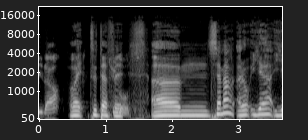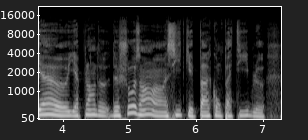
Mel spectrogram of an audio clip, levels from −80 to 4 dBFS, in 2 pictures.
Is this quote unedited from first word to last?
yes; 0 cuts

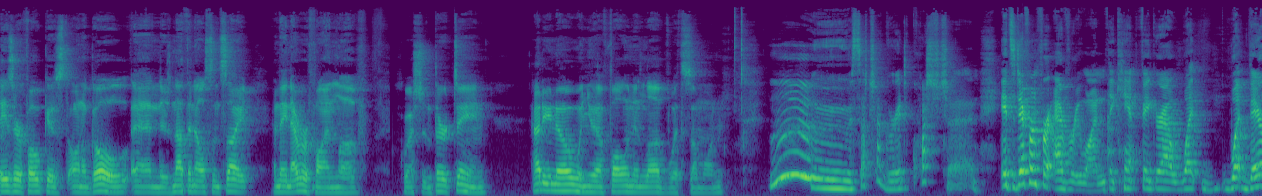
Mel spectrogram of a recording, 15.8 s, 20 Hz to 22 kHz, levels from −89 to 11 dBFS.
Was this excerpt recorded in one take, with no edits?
no; 2 cuts; at 4.9 s, 13.8 s

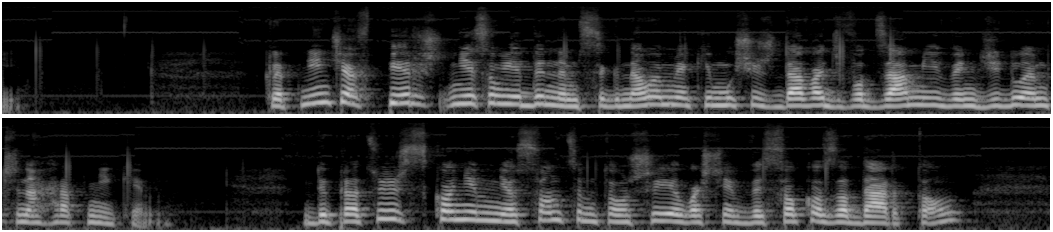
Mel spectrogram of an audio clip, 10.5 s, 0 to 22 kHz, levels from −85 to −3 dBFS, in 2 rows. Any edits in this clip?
no; 0 cuts

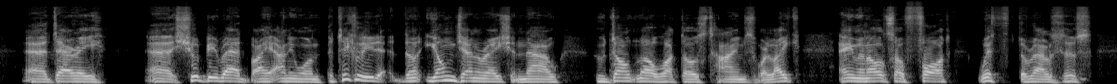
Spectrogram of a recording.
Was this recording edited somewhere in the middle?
no; 0 cuts

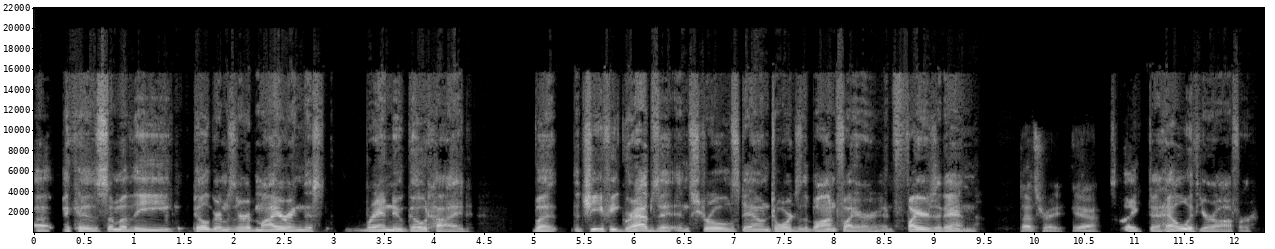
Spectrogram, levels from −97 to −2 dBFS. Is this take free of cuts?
yes; 0 cuts

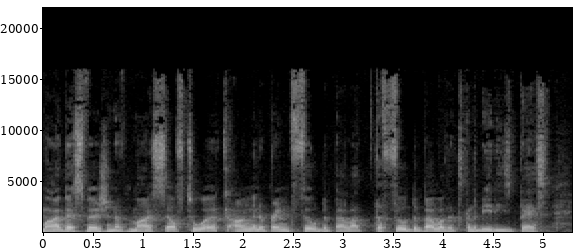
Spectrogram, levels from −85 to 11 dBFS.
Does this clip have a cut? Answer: yes; 1 cut; at 3.3 s

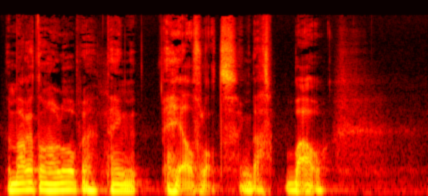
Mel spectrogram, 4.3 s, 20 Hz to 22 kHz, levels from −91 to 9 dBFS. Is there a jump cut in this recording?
yes; 1 cut; at 2.7 s

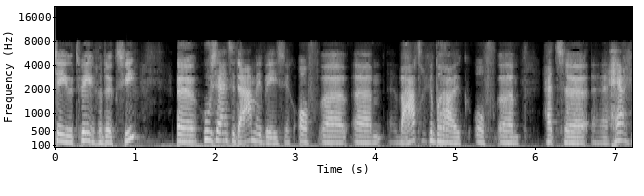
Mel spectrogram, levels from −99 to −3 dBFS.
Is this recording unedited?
yes; 0 cuts

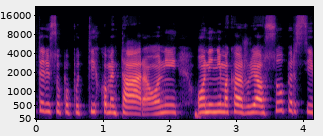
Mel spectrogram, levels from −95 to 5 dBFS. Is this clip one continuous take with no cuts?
yes; 0 cuts

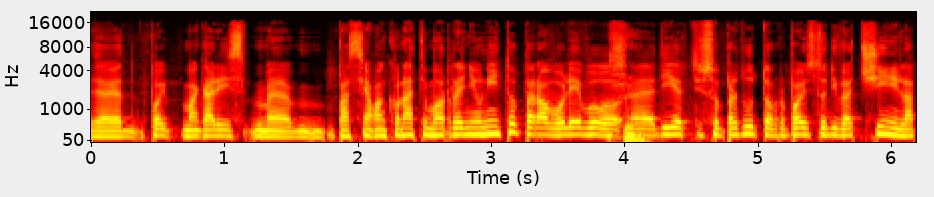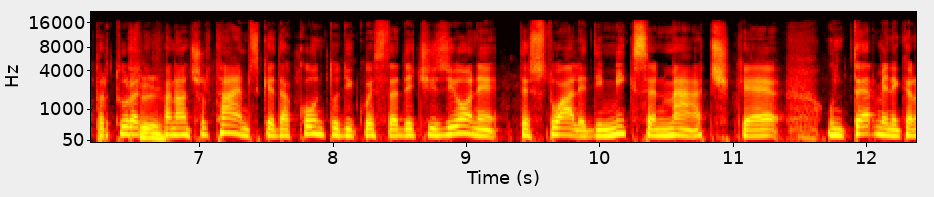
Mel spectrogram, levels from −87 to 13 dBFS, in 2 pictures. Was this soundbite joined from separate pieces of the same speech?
no; 0 cuts

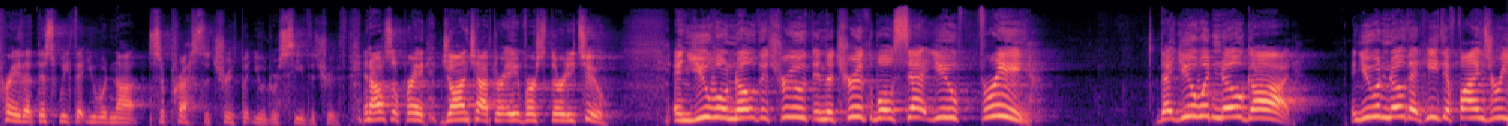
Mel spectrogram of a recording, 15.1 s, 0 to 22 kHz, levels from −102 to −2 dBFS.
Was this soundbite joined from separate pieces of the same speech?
no; 0 cuts

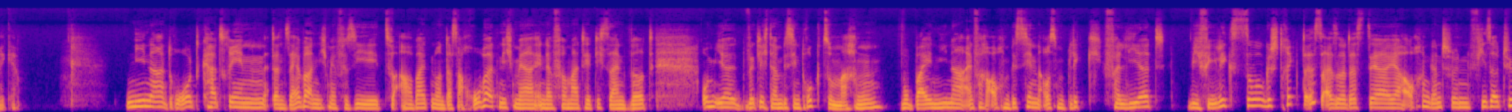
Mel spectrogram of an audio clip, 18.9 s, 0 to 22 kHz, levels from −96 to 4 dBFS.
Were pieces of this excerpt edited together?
no; 0 cuts

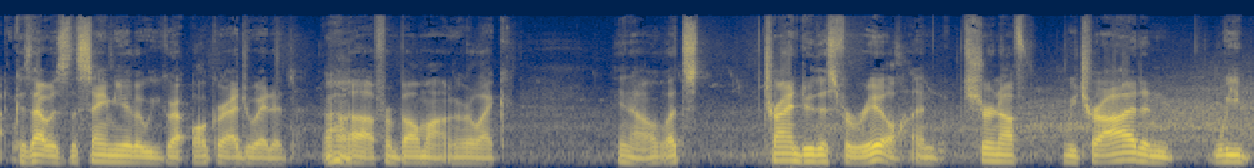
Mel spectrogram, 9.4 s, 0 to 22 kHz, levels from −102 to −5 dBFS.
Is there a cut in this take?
no; 0 cuts

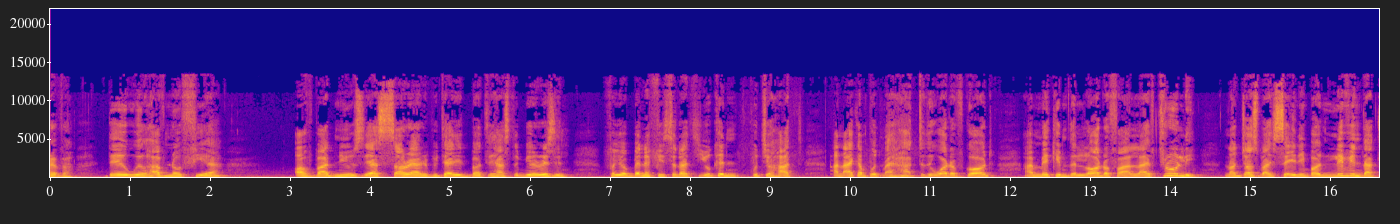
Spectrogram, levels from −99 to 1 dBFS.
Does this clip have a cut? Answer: no; 0 cuts

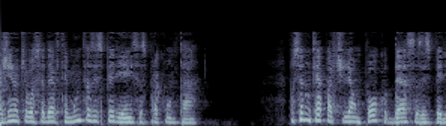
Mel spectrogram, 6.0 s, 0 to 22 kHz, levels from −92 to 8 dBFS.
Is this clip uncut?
yes; 0 cuts

